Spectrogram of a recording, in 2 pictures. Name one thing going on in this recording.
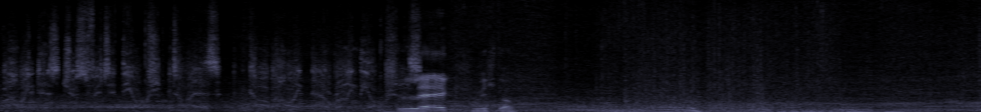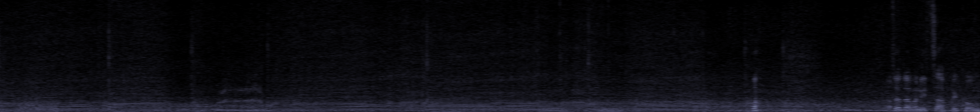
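A racing car engine roars, revving up and dropping as it shifts gears.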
